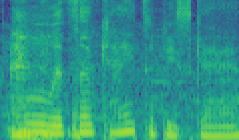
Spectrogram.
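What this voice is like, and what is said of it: Patronizing imitation of Headspace narrator. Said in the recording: “nice, friendly northern accent ... He sounds so irritating, so patronizing.”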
